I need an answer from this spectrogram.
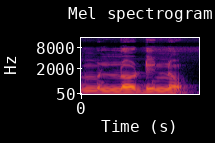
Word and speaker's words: Mlodinow: Grand design D students, ये एक बड़ी बुक है written by Stephen Hawking and Leonard मलोडिनो, ऐसे इसकी प्रोनाउंसिएशन है।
